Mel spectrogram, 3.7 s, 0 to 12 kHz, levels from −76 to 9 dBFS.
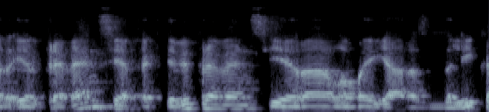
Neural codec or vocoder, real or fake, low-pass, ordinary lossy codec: none; real; 7.2 kHz; Opus, 32 kbps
